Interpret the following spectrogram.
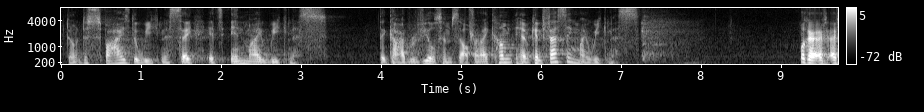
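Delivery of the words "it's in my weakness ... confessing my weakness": soft, subdued admission; humble confession. Acted. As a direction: confess it quietly. Modelling a quiet confession of weakness.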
